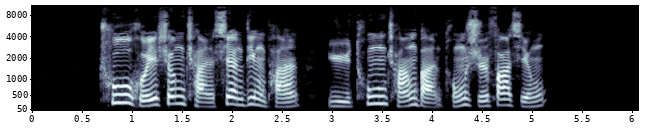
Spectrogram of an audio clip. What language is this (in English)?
Chinese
